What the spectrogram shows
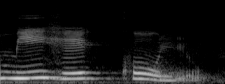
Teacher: a última sílaba tônica aqui é pronunciada com força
